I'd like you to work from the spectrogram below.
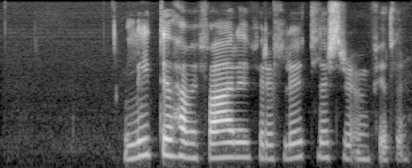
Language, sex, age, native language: Icelandic, female, 30-39, Icelandic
